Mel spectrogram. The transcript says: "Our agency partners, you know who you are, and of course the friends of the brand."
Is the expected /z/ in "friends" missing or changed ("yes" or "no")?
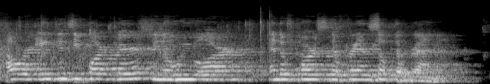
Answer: yes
